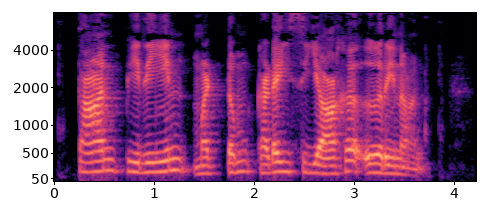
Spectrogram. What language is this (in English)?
Tamil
